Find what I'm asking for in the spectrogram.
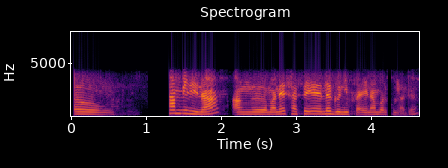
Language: Bodo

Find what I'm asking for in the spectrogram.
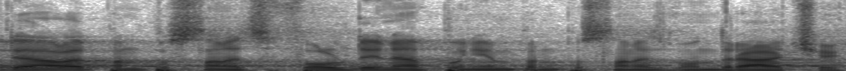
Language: Czech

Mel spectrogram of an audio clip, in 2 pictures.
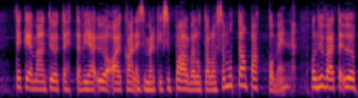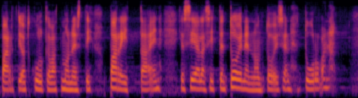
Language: Finnish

